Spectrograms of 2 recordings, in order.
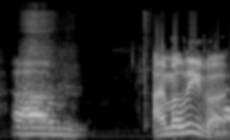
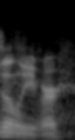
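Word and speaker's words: Imaleafa: He's a lever. It's like Tua's last name, where and pronounce an N, even though there's not an N in there.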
